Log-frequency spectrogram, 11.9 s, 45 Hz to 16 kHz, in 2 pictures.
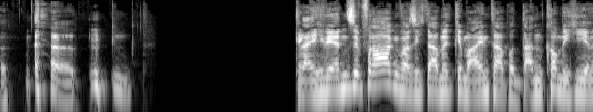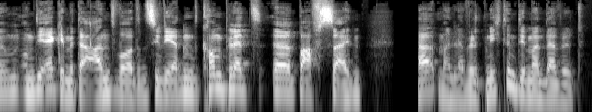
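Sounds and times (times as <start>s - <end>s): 
person clearing throat: 0.0s - 1.4s
speech: 0.5s - 1.5s, 3.0s - 11.8s.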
